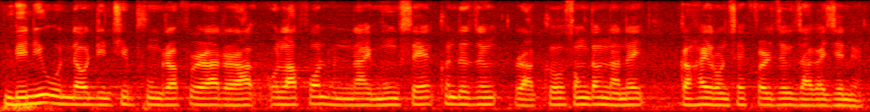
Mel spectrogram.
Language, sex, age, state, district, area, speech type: Bodo, male, 18-30, Assam, Chirang, urban, read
